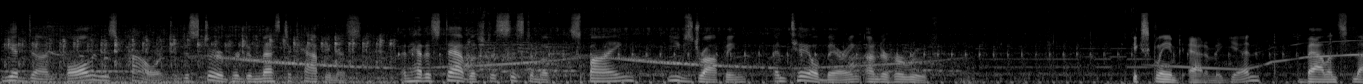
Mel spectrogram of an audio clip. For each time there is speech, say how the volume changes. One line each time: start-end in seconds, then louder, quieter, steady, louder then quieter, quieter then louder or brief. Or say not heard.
0.0-9.3 steady
11.2-13.5 brief.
